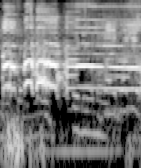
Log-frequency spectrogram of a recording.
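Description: A rooster crowing once: a broken opening part, then a long held note that sinks slightly in pitch.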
